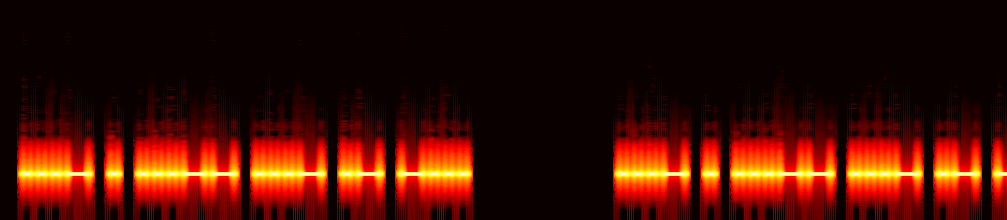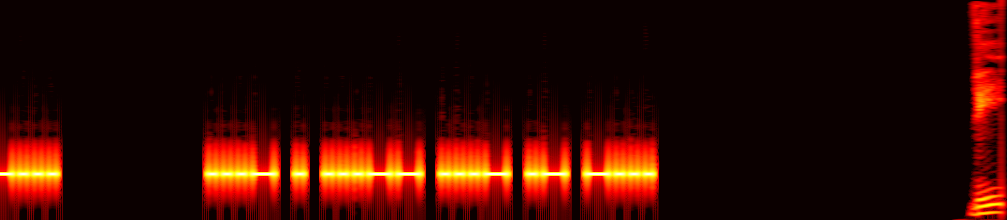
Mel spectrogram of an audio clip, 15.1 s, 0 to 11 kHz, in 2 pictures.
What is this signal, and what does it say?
Morse code, heard as a keyed tone, about 22 wpm, 700 Hz. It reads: VE3VAB VE3VAB VE3VAB
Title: DXCC-100 Call Signs - 6 Characters - Repeated 3x - 22wpm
